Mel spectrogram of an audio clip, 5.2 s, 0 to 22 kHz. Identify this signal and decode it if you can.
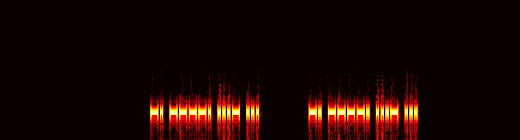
Morse code, heard as a keyed tone, about 47 wpm, 700 Hz. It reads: N9VS N9VS
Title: USA Call Signs - 4 Characters - Repeated 2x - 50wpm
